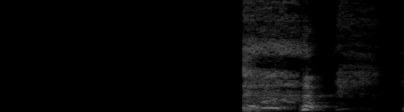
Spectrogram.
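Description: Dead silence for just over a second, then a person's short cough with a fainter tail.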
